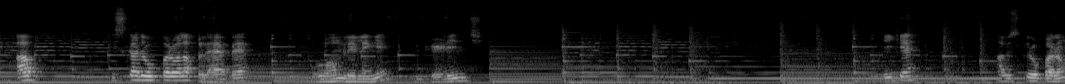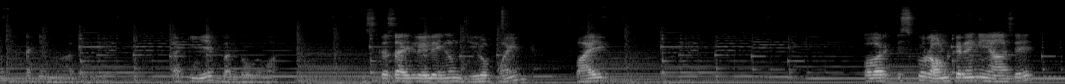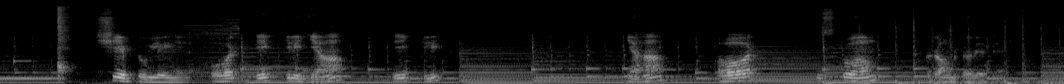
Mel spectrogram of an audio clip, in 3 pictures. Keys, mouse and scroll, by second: 1.5 right click, 4.1 double click, 10.4 right click, 11.3 F2, 12.4 alt+scroll up 1, 14.5-15.3 typing, 15.5 Return, 27.4 shift+click.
